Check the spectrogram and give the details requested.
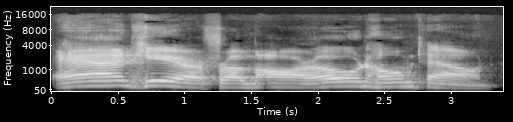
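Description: A man voicing a loud, grinning male game show host with a booming showman delivery. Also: drawn-out words, dull audio. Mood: showy.

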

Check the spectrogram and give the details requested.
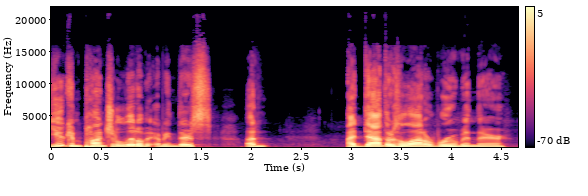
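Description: A man's voice: sits high, sing-song, moderate pace, darkish tone, dry recording, clean studio sound. A man co-hosting a casual comedy podcast, full of crude, playful banter. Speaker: podcast co-host.

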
